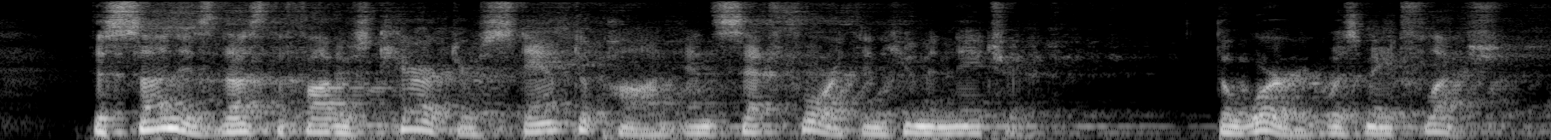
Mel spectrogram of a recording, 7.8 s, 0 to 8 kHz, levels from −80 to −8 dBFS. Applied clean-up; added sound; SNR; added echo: none; none; none; reverberation time 2.3 s.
